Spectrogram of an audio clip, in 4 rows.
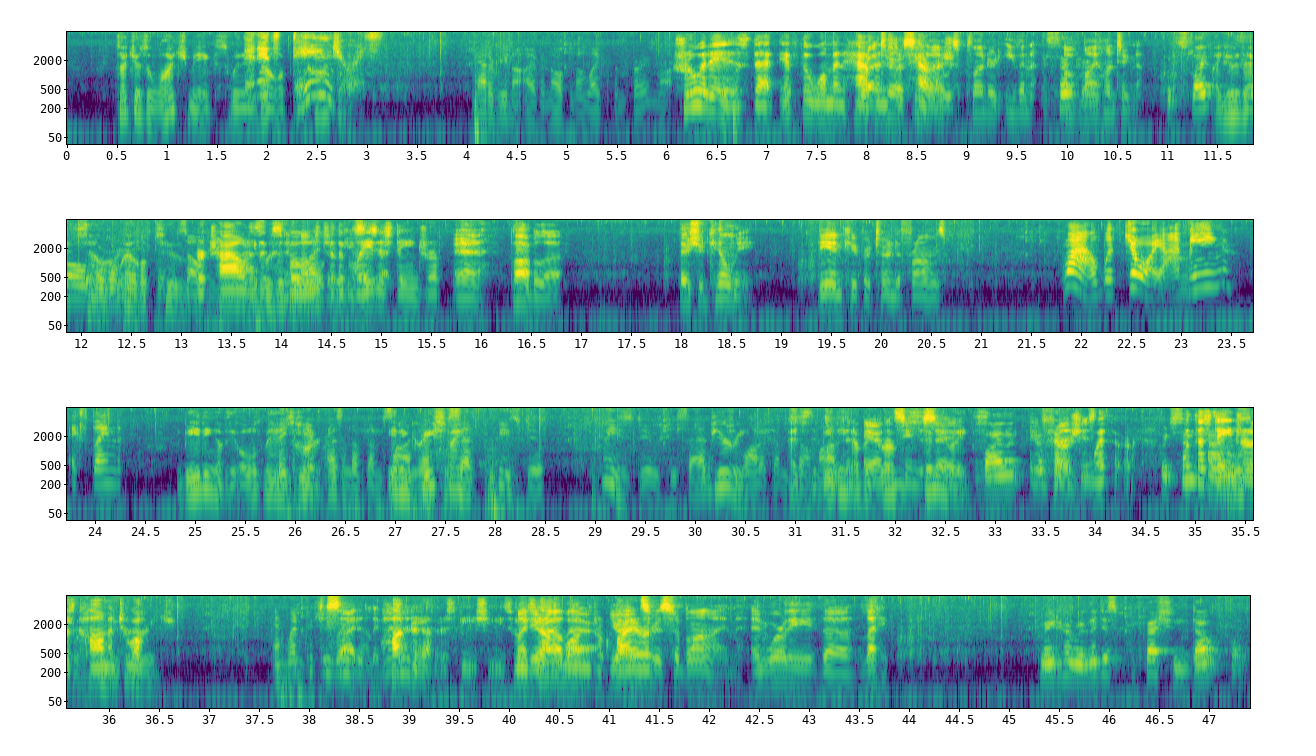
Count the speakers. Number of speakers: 6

